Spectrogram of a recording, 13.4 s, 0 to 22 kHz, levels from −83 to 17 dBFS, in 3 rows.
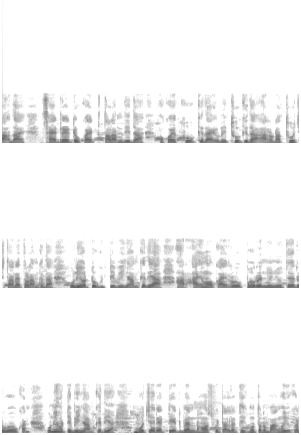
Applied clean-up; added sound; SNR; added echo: none; none; none; none.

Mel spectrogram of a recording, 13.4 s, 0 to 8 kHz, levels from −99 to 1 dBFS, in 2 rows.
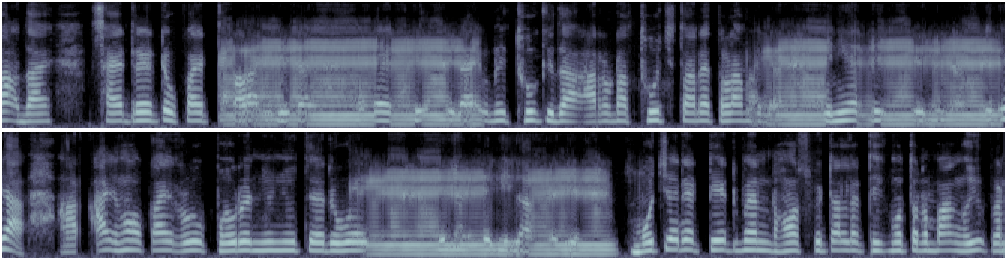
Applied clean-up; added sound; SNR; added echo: neural diffusion model UNIVERSE++.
